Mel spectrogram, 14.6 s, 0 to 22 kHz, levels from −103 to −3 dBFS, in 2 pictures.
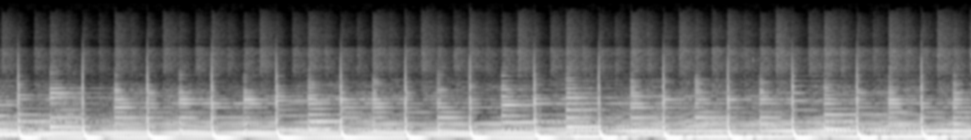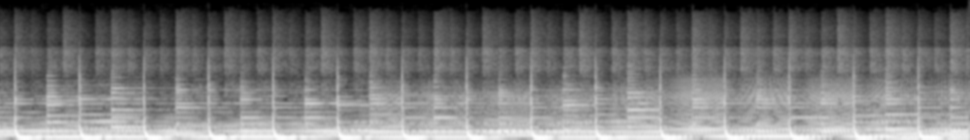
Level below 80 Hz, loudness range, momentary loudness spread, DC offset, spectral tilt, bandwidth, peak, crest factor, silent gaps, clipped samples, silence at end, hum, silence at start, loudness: -10 dBFS; 0 LU; 2 LU; under 0.1%; -8.5 dB/octave; 6.4 kHz; 0 dBFS; 8 dB; none; under 0.1%; 0 s; none; 0 s; -11 LUFS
